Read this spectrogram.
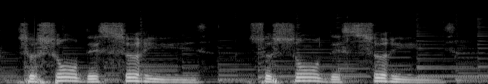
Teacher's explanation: le S c'est entre le I et le E. Deux voyelles. Donc le S se prononce Z.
